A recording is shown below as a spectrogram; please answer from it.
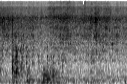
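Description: Hot oil sizzles steadily as spices fry until reddened, with occasional stirring scrapes and clinks in the pan; no voices.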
